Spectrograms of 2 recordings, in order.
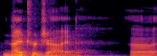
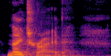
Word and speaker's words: nitride: Nitrogide, no. Nitride, it's usually like the last syllable.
